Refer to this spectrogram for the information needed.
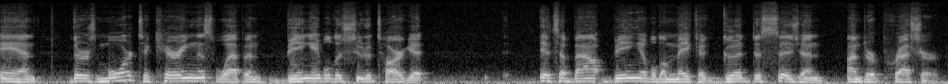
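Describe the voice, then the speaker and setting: Against noticeable background noise, a man with an American accent speaks at a moderate pace in a medium pitch, with ordinary pitch variation and very even loudness. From Illinois, Logan County. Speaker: police officer and sheriff candidate. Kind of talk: radio interview.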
